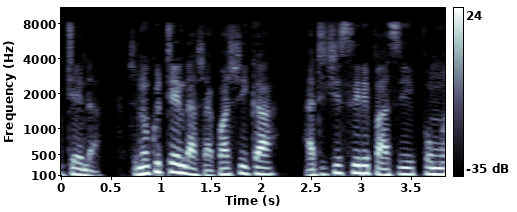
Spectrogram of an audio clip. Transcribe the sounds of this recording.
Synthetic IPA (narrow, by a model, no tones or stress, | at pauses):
n | ʐ̥ino̞k̬ute̞ndaʐakwaʂika | ɦat̬it͡ʃisiɾipasipʰomu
